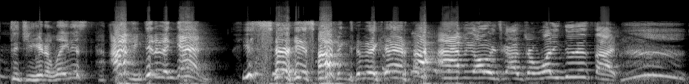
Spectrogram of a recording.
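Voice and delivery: loud laughing gossip; excited gossip. Acted. Boys gossiping about Avi, excited. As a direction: spread the news gleefully.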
